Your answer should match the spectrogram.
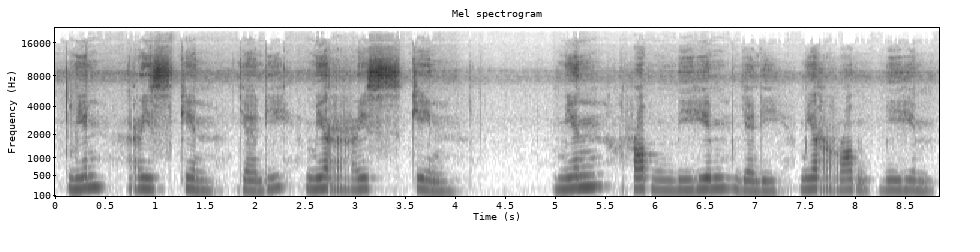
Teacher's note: Nah, untuk yang halaman 26 ini kita mengenal nun sukun atau tanwin masuk dengan suara tak dengung ketika bertemu dengan huruf ro. Jadi suara nun atau tanwinnya hilang menjadi ro. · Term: idgham bila gunah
